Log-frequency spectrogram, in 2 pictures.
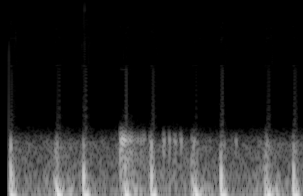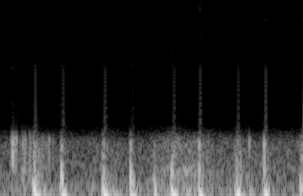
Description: I was having some chest pain during this. I was lying on my chest and the Stemoscope was placed at tricuspid.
